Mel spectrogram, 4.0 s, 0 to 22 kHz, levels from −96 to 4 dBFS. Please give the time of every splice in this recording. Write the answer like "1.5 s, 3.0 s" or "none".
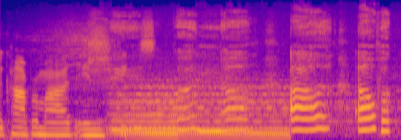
1.1 s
